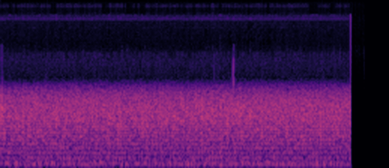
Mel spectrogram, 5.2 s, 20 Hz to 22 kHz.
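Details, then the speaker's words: Microneurography from the median nerve recording single tactile afferents during ultrasound mid-air haptic stimulation; like most of 31 recorded neurons, this one did not respond: steady hiss and crackle with no spikes, only background noise. "So a bunch of noise, really."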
